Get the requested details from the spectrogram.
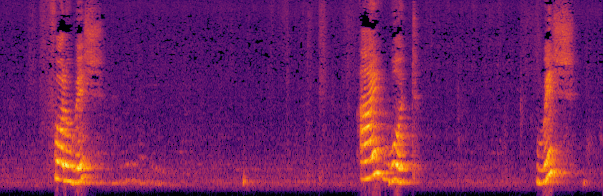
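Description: A young woman speaks clearly in short phrases, close by.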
